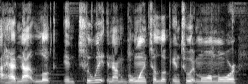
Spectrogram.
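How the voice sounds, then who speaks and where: Music plays in the background behind a monotone voice with flat intonation. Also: man. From Atlanta, US South. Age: 30s. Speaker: YouTuber. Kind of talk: casual commentary vlog. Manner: casual, conversational.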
